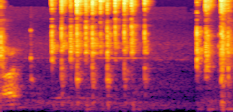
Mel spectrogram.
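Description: Typing on a computer keyboard: a fast run of keystrokes for about a second, then a stop.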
